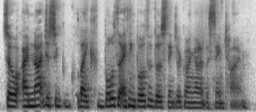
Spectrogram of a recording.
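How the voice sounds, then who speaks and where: A co-host with a mid-range voice talks through a casual podcast discussion. The speech comes quickly, full of restarts and offhand swearing. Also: medium pitch, vocal fry, breathy edge.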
